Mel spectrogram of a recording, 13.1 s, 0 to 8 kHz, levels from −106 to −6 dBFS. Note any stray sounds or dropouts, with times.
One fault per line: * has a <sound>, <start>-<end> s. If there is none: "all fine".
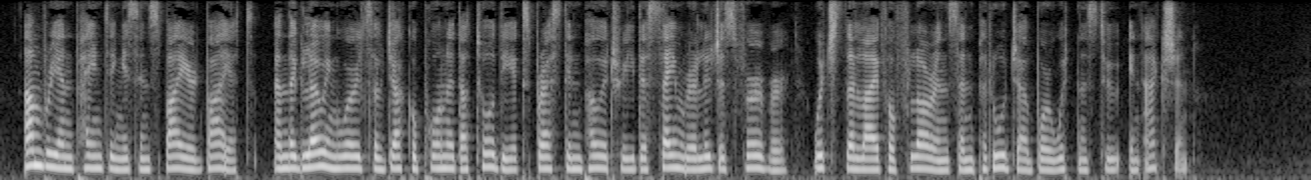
all fine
